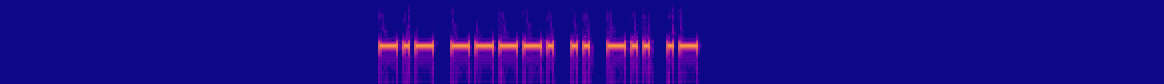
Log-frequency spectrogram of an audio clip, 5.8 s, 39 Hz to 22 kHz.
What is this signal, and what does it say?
Morse code, heard as a keyed tone, about 40 wpm, 700 Hz. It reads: K9IDA
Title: USA Call Signs - 5 Characters - Repeated 3x - 40wpm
